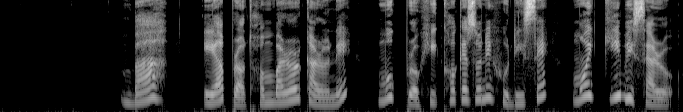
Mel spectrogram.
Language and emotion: Assamese, surprised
